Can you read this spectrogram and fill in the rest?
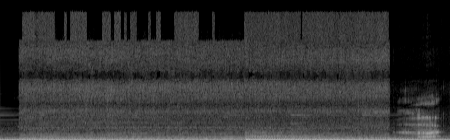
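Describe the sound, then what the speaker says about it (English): A loud, steady two-stroke chainsaw engine drone cutting a hedge runs throughout, stepping up in pitch and intensity midway, then cutting off abruptly near the end. "You little chainsaw are going to have some serious work today."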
